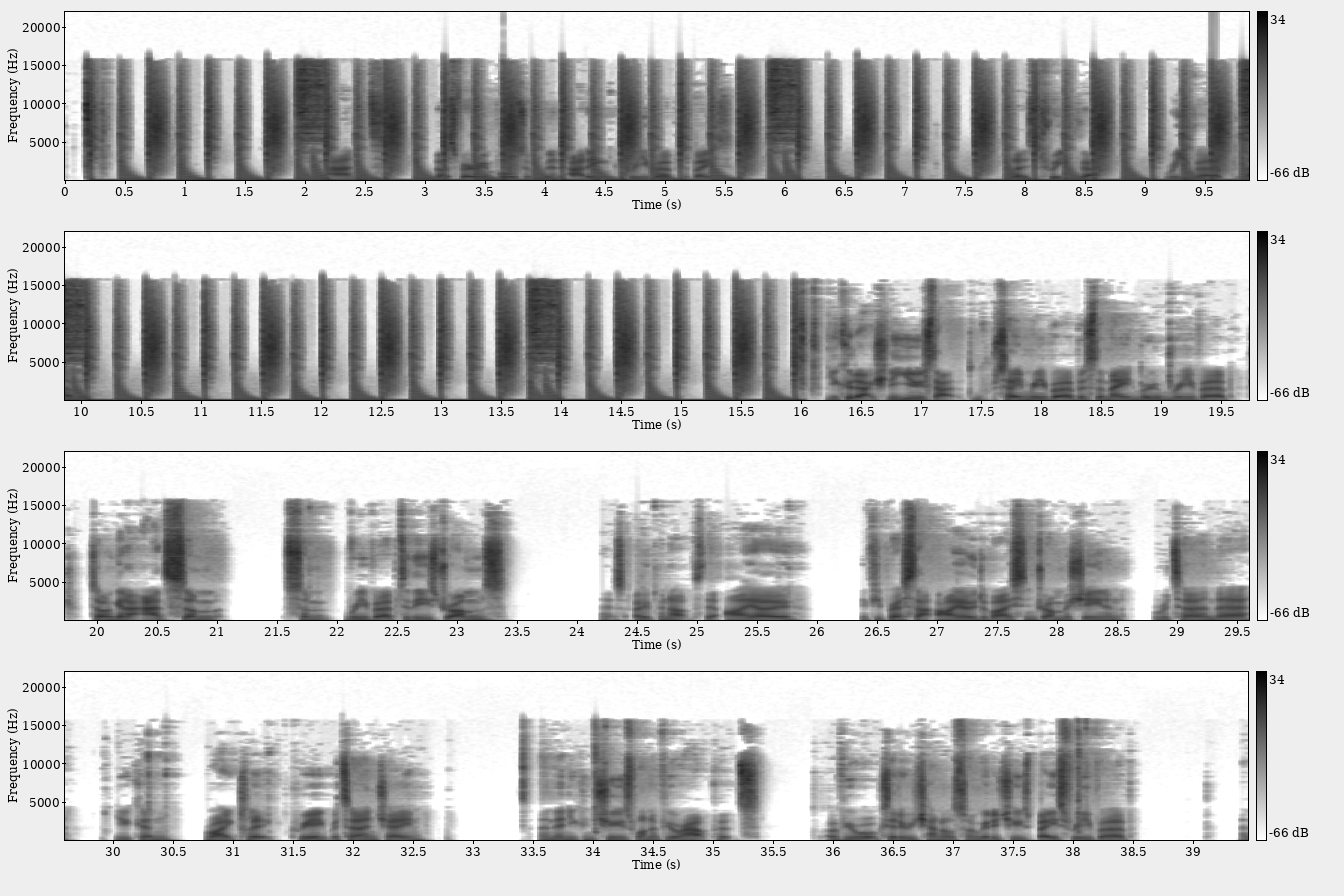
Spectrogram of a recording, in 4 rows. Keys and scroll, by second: 0.2 shift+space, 1.0 Tab, 2.5 Tab, 7.3 Tab, 16.0 super+space, 16.9 space, 17.0 Tab, 19.1 shift+Tab.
